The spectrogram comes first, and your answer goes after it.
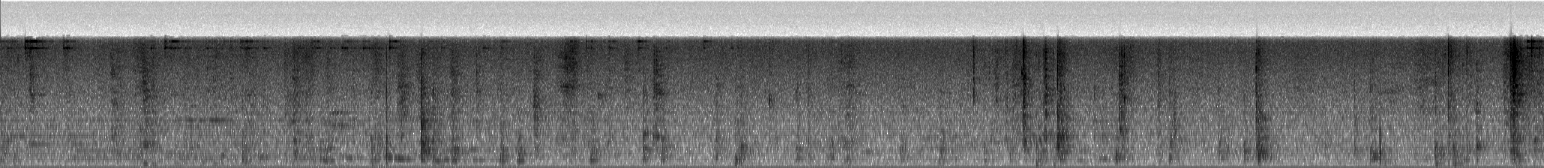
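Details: Bodger, a pet dog, climbing the stairs indoors: faint, thin whimpering whines early on and then scattered along with sharp clicking steps throughout.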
